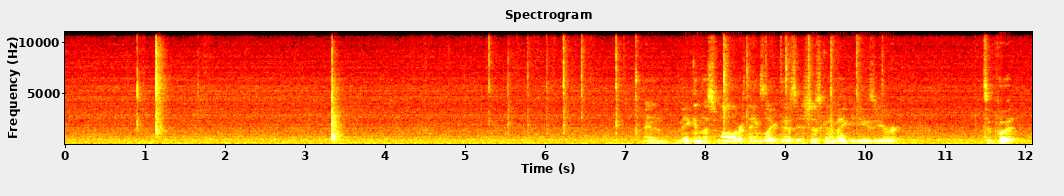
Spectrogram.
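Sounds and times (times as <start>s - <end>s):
low room hum: 0.0s - 12.0s
hands working minced fish: 5.2s - 10.4s.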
